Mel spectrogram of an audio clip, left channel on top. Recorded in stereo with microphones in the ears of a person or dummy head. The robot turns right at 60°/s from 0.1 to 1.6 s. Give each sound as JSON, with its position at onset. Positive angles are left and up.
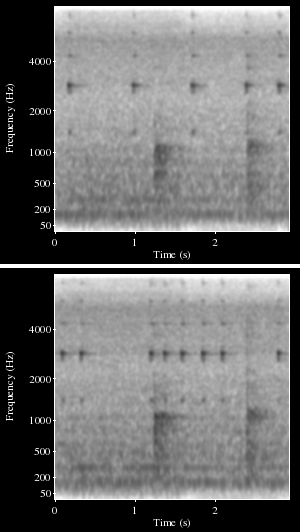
{"t": 1.2, "sound": "a pop", "side_deg": -65, "distance_m": 3.5}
